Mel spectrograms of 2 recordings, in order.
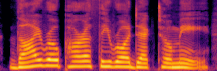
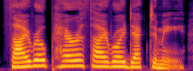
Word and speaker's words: thyroparathyroidectomy: have thy row where thy sounds like thigh and row rhymes with row then par where the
